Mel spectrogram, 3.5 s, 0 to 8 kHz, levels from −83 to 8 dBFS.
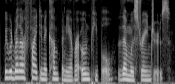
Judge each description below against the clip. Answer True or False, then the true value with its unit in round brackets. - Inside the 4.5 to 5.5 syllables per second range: False (6.0 syllables/s)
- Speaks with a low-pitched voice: False (190 Hz)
